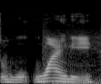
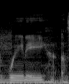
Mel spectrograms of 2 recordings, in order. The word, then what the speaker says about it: Winey: And I'm glad you guys cast that last word because I would have definitely mispronounced Winey. I would have definitely said Weenie.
